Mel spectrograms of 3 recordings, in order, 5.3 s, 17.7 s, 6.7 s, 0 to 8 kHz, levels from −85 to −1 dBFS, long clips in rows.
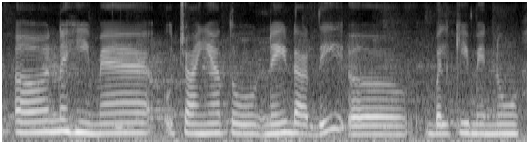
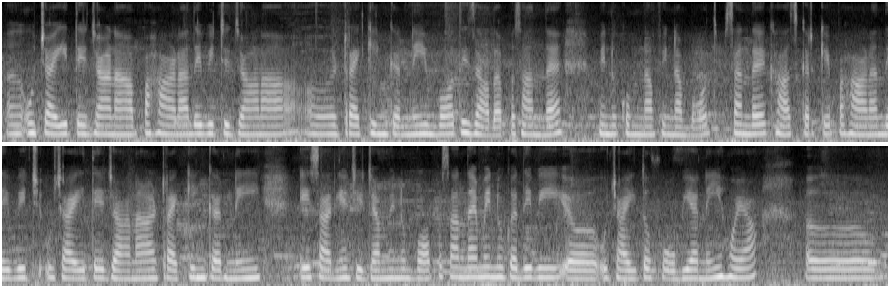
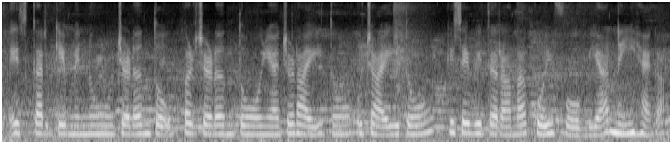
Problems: constant background noise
